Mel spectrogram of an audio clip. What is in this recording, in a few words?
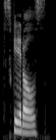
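"skittles", British English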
